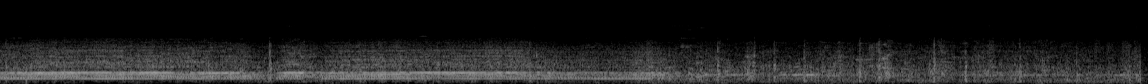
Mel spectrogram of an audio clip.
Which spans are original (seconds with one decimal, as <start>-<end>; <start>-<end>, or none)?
0.0-1.8; 3.2-7.1; 7.8-8.7; 10.6-11.5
